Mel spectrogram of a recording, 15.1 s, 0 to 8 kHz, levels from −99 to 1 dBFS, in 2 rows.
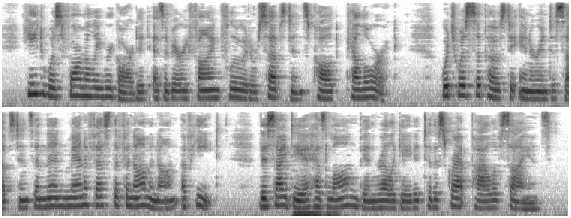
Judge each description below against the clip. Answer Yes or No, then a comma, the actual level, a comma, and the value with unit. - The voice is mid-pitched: Yes, medium, 180 Hz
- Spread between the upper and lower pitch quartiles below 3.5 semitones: No, average, 3.8 semitones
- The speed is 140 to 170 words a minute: Yes, average, 160 wpm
